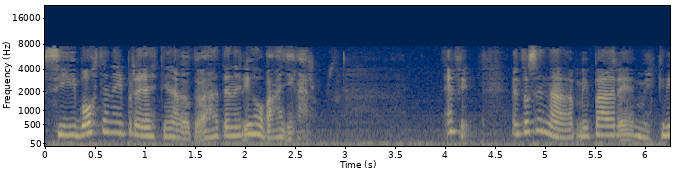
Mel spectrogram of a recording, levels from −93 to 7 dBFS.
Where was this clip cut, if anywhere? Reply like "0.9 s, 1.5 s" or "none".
4.0 s, 5.3 s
